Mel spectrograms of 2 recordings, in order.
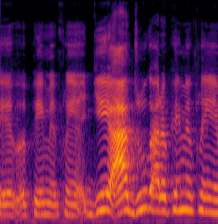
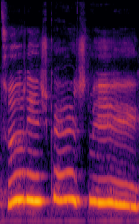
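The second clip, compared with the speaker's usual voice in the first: put-on much higher, louder, slow whiny kid voice; imitating a kid; 13 semitones higher, 6 dB louder, slower than usual. Retelling how Jenna complained about the cat, as a slow high whiny kid. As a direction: play the little girl telling on the cat. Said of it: "but Jenna was like".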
